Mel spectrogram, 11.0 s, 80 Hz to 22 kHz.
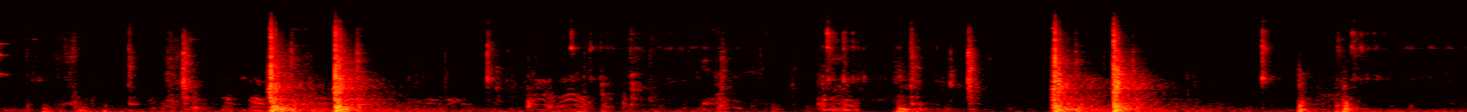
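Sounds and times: gunshots with ringing tail: 2.0s - 3.1s, 7.8s - 9.0s.

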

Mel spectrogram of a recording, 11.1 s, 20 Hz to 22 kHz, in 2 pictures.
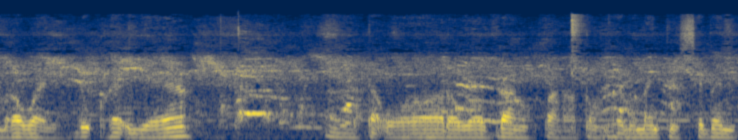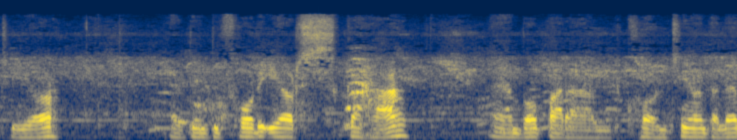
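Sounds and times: man speaking: 2.4s - 6.0s, 6.7s - 11.0s.

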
